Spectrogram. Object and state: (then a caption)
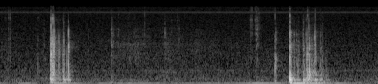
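Soap bar being shaved. A hand-held solid rectangular bar of soap, with a red outer layer and a black-and-white striped core, is shaved and scraped with the steel blade of a yellow utility knife. Two short, crisp scraping bursts are heard, with a small tick just before the second, each fading quickly into quiet.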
